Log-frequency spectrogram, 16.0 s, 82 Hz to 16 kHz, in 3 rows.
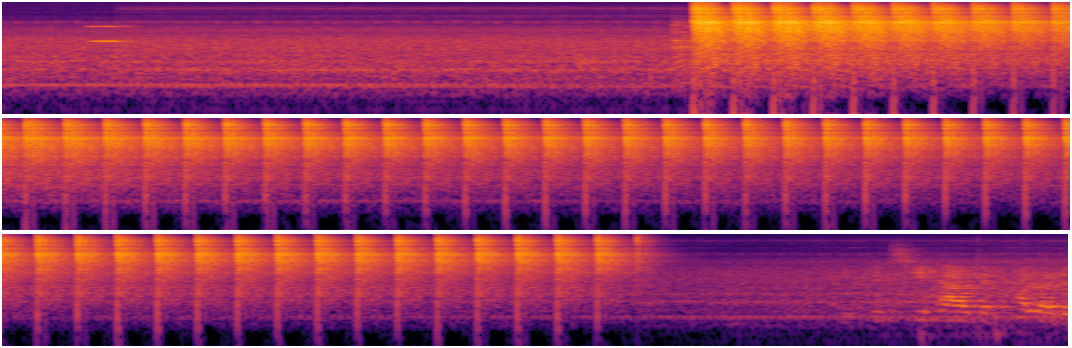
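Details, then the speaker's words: Q-switched Nd:YAG laser fired during tattoo removal: rapid, regular sharp snapping pulses, about 150 a minute for ten seconds. "of tattoos is done by the laser which is called the Q switch andag laser uh it covers many colors of the tattoos like the navy blue the black and the uh the brown color uh while other tattoos like the yellow red and the orange color is covered by the a double frequency Q switch andag laser and now I'm going to fire it"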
